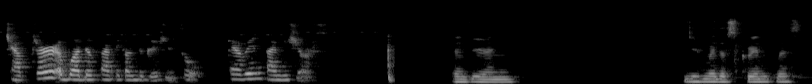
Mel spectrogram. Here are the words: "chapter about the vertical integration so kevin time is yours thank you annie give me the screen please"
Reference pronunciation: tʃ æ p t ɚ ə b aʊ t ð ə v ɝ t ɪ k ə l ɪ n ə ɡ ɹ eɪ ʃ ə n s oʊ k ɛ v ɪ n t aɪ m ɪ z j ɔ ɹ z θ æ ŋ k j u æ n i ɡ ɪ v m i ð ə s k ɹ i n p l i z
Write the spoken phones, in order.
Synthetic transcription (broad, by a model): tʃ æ p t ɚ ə b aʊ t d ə p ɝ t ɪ k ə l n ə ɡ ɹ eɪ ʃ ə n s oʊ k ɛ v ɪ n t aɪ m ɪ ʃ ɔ ɹ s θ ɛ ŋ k j u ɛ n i ɡ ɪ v m i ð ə s k ɹ i n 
